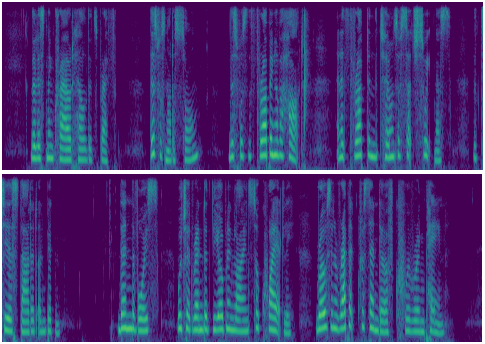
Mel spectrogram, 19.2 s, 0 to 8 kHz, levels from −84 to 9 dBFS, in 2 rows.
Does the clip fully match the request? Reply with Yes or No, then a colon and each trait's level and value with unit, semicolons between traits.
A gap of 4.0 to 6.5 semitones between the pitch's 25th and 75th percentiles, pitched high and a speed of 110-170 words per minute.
Yes: average, 4.3 semitones; high, 220 Hz; average, 155 wpm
